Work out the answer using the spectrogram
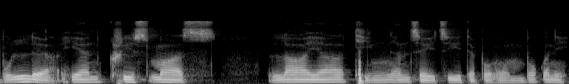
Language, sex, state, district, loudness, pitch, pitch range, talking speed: Mizo, male, Mizoram, Aizawl, -20 LUFS, 105 Hz, 100-115 Hz, 170 wpm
